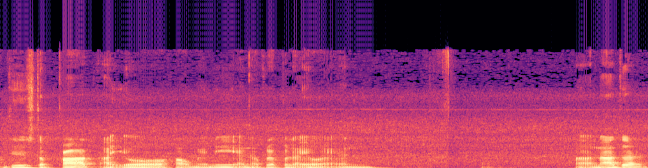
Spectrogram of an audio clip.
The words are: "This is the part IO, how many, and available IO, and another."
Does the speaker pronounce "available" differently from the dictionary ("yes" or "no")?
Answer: yes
